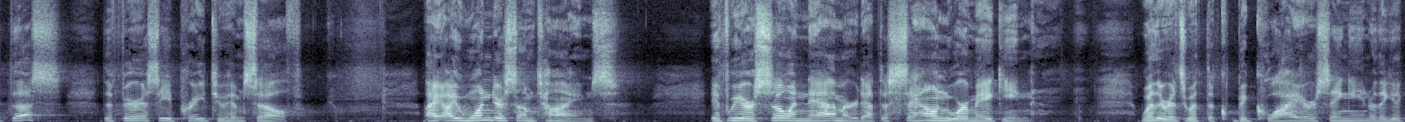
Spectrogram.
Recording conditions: large echoing room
